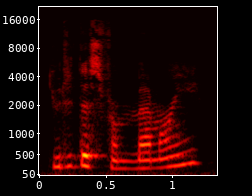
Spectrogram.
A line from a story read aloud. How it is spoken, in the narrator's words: Lassiter asked quietly, with something like disbelief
